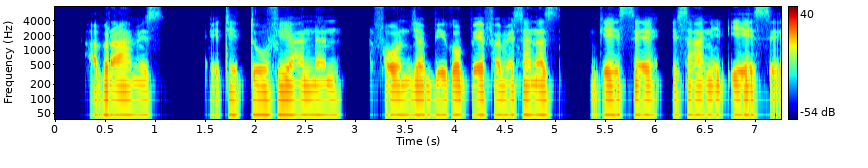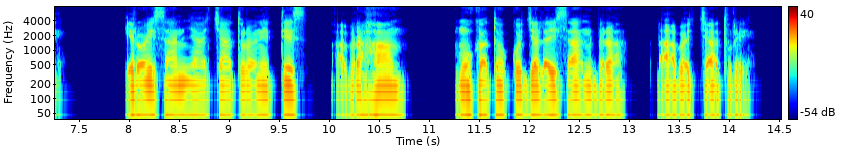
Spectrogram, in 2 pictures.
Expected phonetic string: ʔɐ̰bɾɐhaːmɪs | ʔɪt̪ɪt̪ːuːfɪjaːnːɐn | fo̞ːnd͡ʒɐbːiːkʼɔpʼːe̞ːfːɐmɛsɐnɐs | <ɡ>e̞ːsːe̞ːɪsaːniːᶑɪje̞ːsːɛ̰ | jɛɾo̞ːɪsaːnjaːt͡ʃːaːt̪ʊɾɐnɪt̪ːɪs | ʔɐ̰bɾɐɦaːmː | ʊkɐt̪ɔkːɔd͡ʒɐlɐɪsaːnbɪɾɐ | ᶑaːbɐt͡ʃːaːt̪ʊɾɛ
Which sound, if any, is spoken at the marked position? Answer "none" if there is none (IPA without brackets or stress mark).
ɡ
